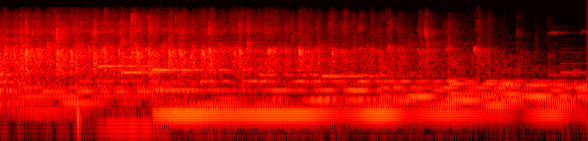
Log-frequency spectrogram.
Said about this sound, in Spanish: ¿Cuánto lo creen en esta casa? Démosle un aplauso, Señor, y vamos a entrar en el tema.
